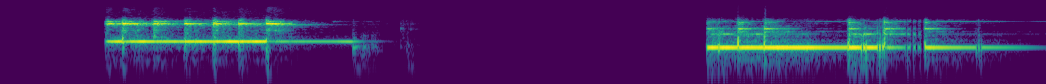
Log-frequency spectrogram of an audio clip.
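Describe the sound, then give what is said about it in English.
A long distance cowbell is rung first in a rapid clanking burst that dies away. After a short silence a Kentucky cowbell follows, lower in pitch and rung in a similar quick, loud burst. “So I'm going to ring a long distance cowbell first, and then I will ring the Kentucky cowbell, and you can hear the difference.”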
